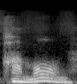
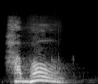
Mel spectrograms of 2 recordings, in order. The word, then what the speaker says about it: jamón: And before she went, she said, now, how do you say ham? It's jamón. Okay. She went in and she says, I want, quiero medio kilo de jabón.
